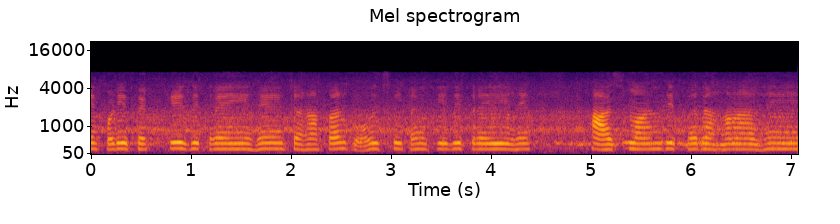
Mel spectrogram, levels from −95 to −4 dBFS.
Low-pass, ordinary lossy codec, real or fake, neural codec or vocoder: 7.2 kHz; MP3, 64 kbps; fake; codec, 16 kHz, 2 kbps, FunCodec, trained on Chinese and English, 25 frames a second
